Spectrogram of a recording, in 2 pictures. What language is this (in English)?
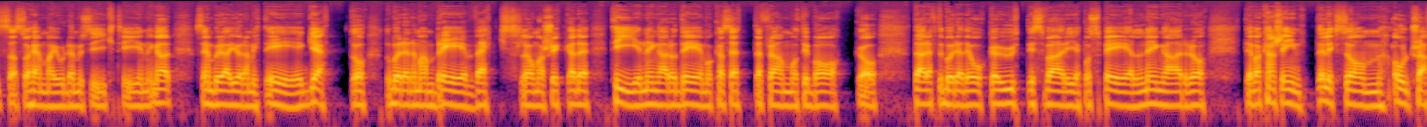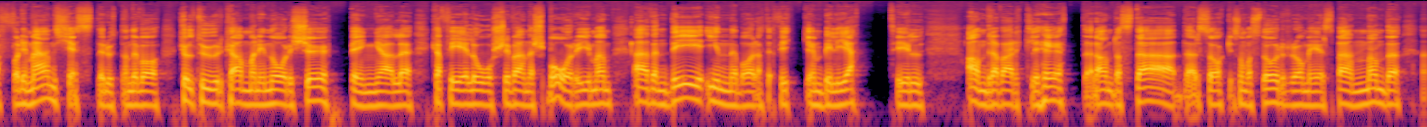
Swedish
